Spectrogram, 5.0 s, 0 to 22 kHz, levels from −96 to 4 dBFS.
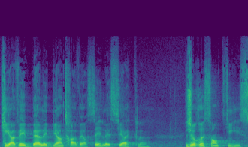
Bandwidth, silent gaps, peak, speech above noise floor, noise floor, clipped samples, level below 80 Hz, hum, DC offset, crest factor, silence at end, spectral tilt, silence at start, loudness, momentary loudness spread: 16 kHz; none; -4 dBFS; 31 dB; -50 dBFS; under 0.1%; -60 dBFS; none; under 0.1%; 16 dB; 0 s; -5 dB/octave; 0 s; -19 LUFS; 12 LU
